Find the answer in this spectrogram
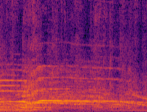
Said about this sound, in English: This is how Saturday night ended for comedian Ariel Elias, with someone throwing a full can of beer at her during a set. She picks it up and chugs it to roaring applause.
